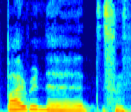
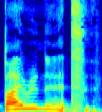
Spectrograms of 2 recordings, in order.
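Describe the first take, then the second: First: Slow, dreamy, higher sigh of a goodbye; lovestruck goodbye. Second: High, louder chirpy bye; cheery goodbye. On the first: Mike swooning over Renette as she leaves, slow lovestruck sigh. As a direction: say it with hearts in your eyes. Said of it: "his speech bubble is like a red heart". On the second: Mike saying goodbye to Renette, high chirpy farewell. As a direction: wave her off brightly. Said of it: "And Mike is like". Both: Retold or imitated.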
